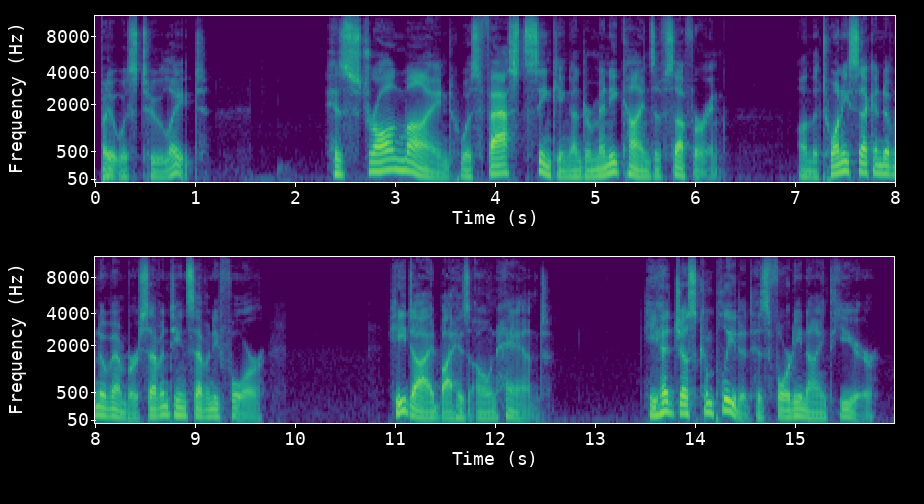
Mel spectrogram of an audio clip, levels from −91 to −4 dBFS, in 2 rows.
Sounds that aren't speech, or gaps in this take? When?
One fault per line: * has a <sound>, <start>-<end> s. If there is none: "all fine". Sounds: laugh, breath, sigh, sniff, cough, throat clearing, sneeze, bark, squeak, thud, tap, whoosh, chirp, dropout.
all fine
